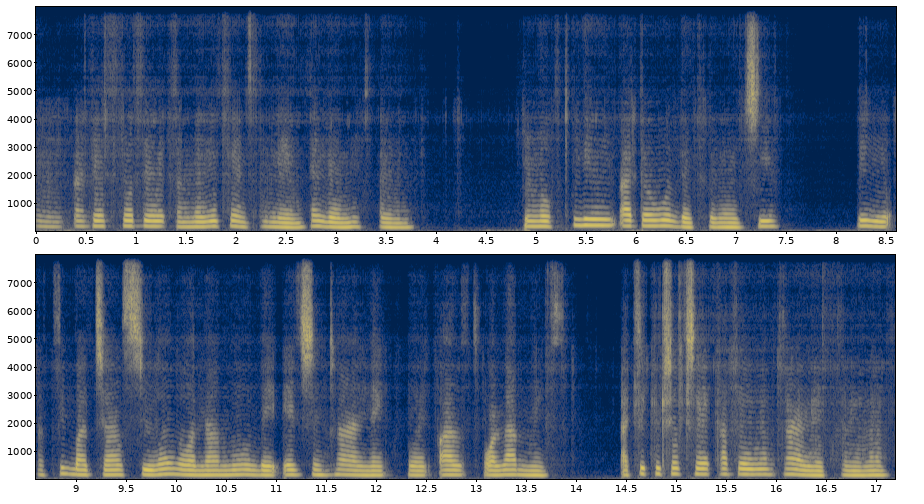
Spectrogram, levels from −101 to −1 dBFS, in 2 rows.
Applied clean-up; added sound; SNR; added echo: neural mask model DeepFilterNet 3.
